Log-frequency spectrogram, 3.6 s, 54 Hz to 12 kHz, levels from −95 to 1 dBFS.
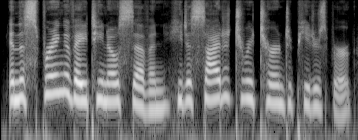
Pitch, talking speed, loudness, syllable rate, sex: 235 Hz, 215 wpm, -18 LUFS, 5.9 syllables/s, female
